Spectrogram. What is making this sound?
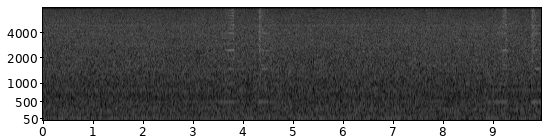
slide rail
